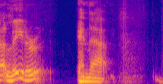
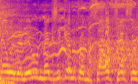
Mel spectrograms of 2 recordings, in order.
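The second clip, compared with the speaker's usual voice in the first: louder, laughing through the words; laughing punchline; 4 semitones higher, 5 dB louder than usual. Real, not acted. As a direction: laugh it out at your own expense. Self-deprecating punchline of story.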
